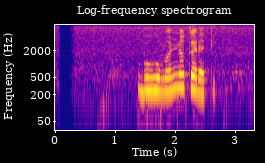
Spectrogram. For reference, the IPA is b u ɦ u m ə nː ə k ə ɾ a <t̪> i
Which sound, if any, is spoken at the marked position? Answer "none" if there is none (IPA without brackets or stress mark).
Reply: t̪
